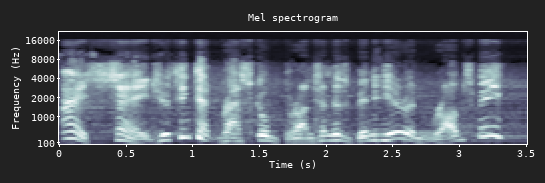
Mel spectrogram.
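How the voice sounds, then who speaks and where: Man acting a very animated gentleman. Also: fairly high pitch, moderate pace, faint music behind. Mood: puzzled. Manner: exclamatory, bewildered, old-fashioned gentry speech. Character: excitable, puzzled upper-class male country gentleman. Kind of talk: radio mystery drama acting. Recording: dull, lo-fi sound.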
